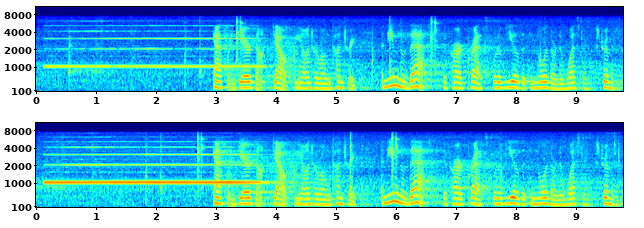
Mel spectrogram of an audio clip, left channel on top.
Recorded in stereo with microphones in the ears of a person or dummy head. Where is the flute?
25° right (ahead or behind), 0.9 m.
